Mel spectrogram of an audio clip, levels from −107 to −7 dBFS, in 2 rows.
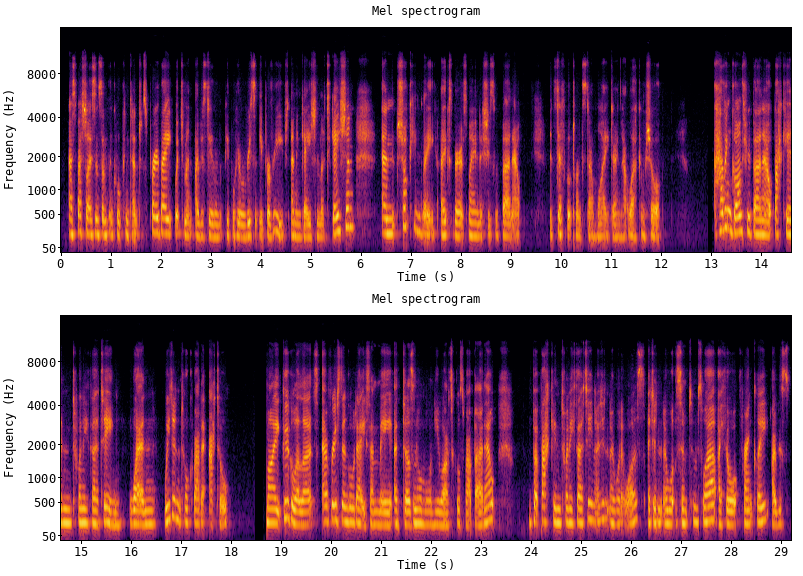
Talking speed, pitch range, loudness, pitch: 195 wpm, 185-220 Hz, -24 LUFS, 195 Hz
